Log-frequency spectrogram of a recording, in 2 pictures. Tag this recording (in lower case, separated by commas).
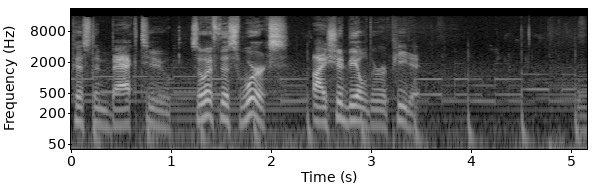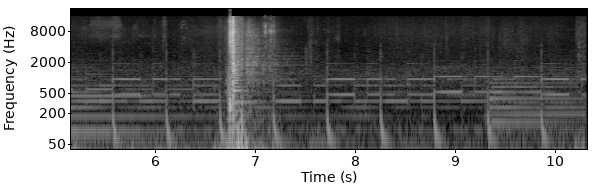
firing cannon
